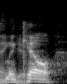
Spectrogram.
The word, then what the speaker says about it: Mikal: I love your take on Mikal Bridges. I think that's how you pronounce it, yes, isn't it? Oh, God, yes, Mikal.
